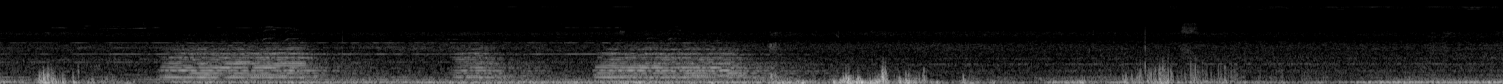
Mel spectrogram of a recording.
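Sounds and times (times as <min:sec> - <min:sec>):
locomotive air horn blasts: 0:01.6 - 0:03.4, 0:04.5 - 0:05.3, 0:05.9 - 0:08.0.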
